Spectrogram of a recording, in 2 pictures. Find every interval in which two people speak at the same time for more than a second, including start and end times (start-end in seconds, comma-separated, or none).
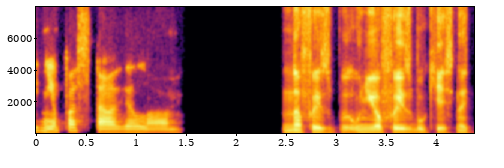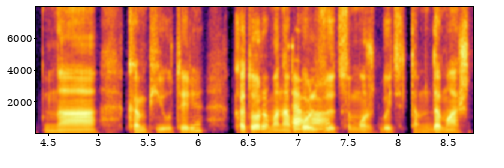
none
